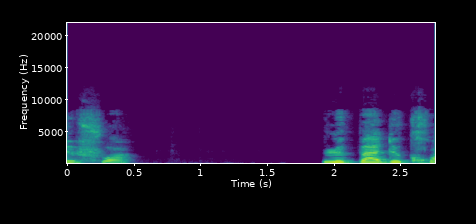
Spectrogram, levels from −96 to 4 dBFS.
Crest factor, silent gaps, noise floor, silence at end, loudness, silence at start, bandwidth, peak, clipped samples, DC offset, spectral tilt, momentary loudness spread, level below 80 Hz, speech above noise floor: 18 dB; 1.46-1.58 s, 1.65-1.91 s; -86 dBFS; 0 s; -17 LUFS; 0 s; 8.2 kHz; -2 dBFS; under 0.1%; under 0.1%; -6.5 dB/octave; 11 LU; -60 dBFS; 70 dB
